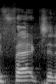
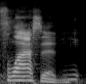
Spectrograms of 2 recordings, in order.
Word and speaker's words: flaccid: flabby, flaccid, and It's pronounced flaccid. You're not even pronouncing the word. There's two C's, Leo.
